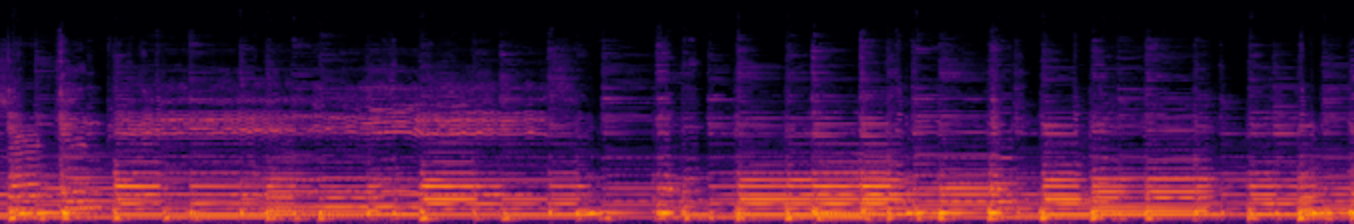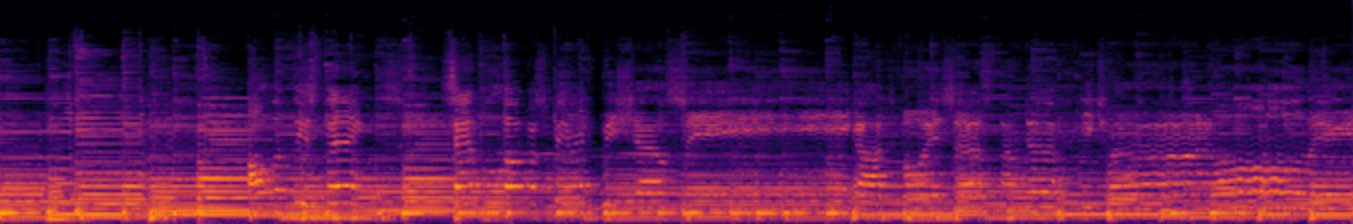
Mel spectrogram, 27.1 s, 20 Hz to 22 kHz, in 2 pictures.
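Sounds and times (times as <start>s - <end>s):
acoustic guitar picked and strummed: 0.0s - 27.0s.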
